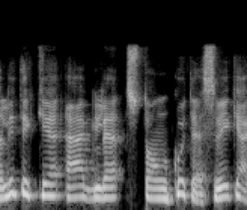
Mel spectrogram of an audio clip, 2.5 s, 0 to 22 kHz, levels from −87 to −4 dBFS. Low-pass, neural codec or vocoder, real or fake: 9.9 kHz; none; real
